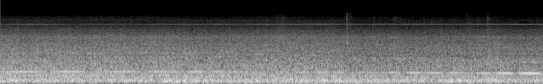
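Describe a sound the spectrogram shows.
A jet engine roars steadily as an airliner taxis.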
